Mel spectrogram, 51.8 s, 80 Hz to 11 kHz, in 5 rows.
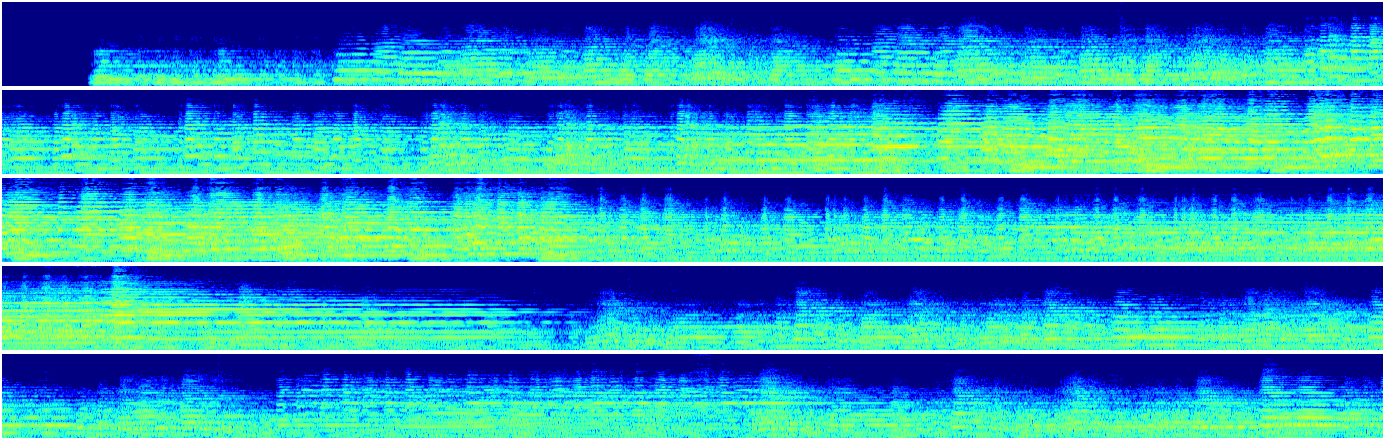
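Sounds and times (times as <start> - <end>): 
brass quintet playing a Scottish jig: 0.6 - 51.7.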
